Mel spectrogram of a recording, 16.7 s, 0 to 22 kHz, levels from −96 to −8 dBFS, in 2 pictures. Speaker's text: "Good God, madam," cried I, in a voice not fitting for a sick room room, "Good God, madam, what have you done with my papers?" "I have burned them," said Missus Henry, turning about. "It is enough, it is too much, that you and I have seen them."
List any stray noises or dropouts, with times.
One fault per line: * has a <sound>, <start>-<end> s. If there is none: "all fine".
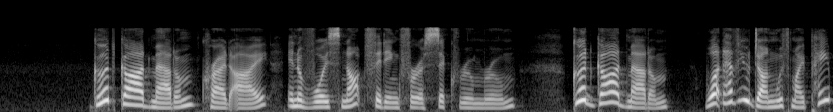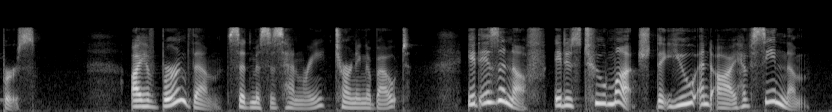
all fine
